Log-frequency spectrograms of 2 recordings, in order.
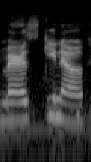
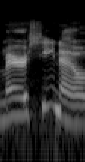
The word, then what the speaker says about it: maraschino: have known this but you just pronounced maraschino in the like the proper way and i've only ever thought of it as maraschino because that's what you're totally you're totally right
